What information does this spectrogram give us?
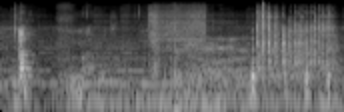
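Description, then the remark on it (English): A sharp click, then after a pause a burst of quick rattling clatters as dice are rolled for damage in a tabletop game, tumbling across a tabletop, fairly loud. Faint background voices murmur underneath. “Roll for damage for me.”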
